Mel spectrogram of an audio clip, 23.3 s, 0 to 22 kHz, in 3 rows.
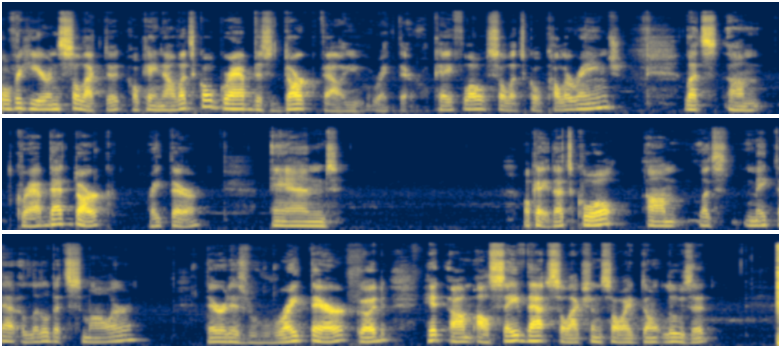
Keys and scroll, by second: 23.2 2.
